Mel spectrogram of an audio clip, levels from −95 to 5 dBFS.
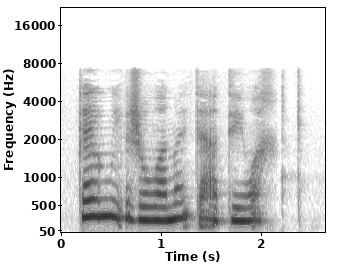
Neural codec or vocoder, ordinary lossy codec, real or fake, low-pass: codec, 16 kHz, 0.5 kbps, FunCodec, trained on Chinese and English, 25 frames a second; MP3, 48 kbps; fake; 7.2 kHz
